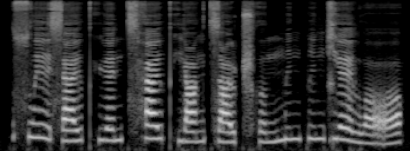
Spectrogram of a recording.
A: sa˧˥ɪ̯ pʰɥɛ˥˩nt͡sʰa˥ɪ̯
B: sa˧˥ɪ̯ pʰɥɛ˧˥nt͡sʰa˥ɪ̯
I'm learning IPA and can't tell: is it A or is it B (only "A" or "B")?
B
